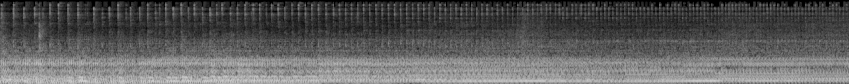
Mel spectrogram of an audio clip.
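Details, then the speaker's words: RedMax TRZ230S two-stroke string trimmer held at wide open throttle: surges and stumbles unevenly instead of steady, running rough; air filter found pinched and soaked, fuel leaking, carb diaphragm suspected hardened. "Alright, so that was me holding the throttle all the way open in case it wasn't obvious. It's running like crap, eh?"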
